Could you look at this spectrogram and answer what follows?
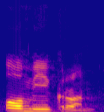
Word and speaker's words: Omicron: Omega ok Omega Omega if we have an Omicron this is a short o of Omicron and this is a long oh ooh Omega it's it's long and round but then the Omicron is short and close Omicron o and then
